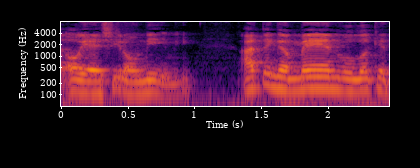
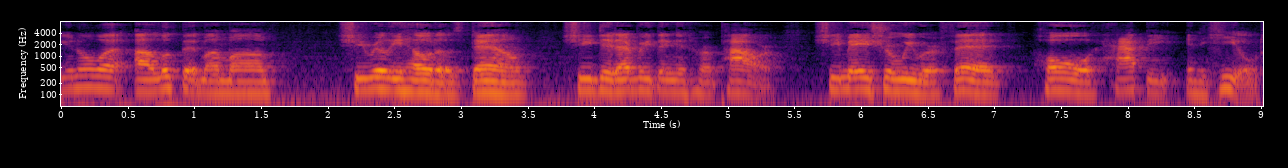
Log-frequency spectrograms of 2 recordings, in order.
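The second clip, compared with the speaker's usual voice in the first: normal talking voice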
